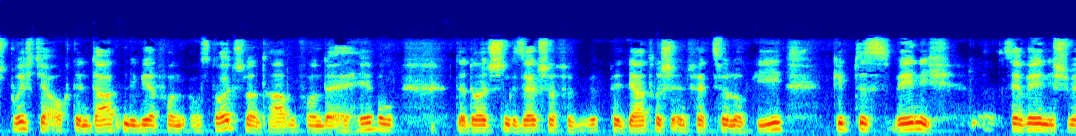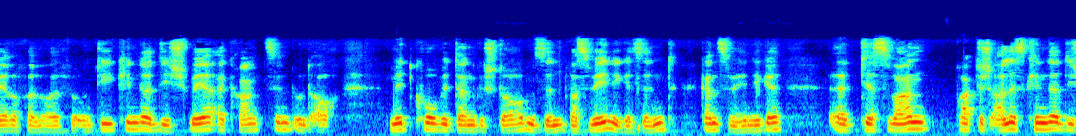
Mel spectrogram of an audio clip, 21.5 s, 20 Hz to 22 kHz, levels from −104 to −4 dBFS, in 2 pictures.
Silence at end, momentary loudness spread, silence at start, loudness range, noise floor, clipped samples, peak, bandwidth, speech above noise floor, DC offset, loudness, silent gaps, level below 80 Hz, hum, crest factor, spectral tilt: 0 s; 10 LU; 0 s; 2 LU; -52 dBFS; under 0.1%; -10 dBFS; 8.2 kHz; 26 dB; under 0.1%; -26 LUFS; none; -74 dBFS; none; 16 dB; -5 dB/octave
